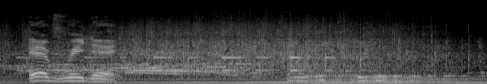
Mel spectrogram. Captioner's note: cheering and applause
